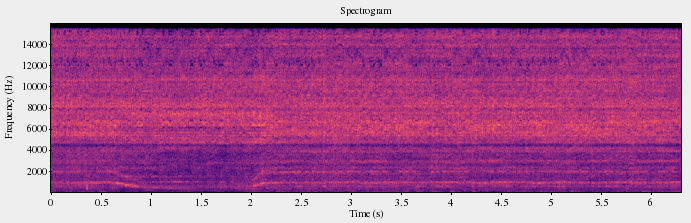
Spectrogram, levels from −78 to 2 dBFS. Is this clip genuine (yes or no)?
no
